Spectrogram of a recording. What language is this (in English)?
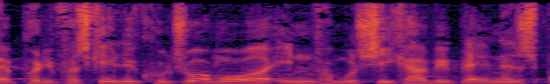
Danish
